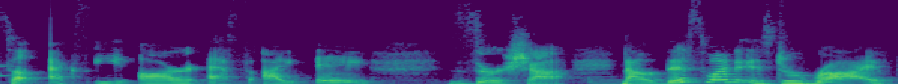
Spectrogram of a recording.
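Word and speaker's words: Xersia: And another great X option, guys, is Xerxia, so X-E-R-S-I-A, Xerxia.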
